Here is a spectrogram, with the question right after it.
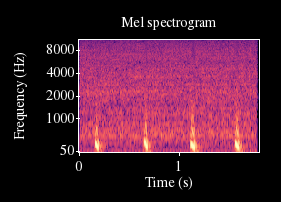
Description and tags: throat kick
made this sound with my throat
dare-19, kick, throat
